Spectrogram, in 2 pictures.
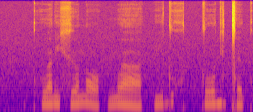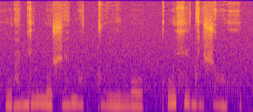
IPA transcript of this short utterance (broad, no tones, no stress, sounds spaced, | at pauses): kʷʰ a ɾ i xʲ ɔ n ɔ | ŋʷ a | i d ɵ xʷ tː o ɡʲ ɨ ǀ ɛ kʷʰ ɨ ɾ a̤ ɡʲ ɨ ŋ ɵ ʃ ɛ̤ m ɔ̤ tː o̤ v ɨ ŋ o | kʷʼ ɨ xʲ ɨ d i̤ ʃ ɔ̤ xʷ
